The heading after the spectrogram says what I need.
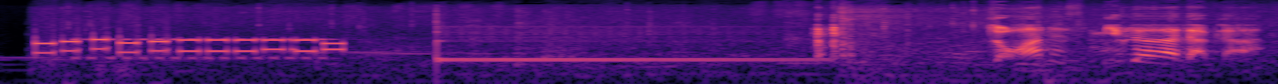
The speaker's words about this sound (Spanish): coge el teléfono y marca el número de Johannes Müller en Berlín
